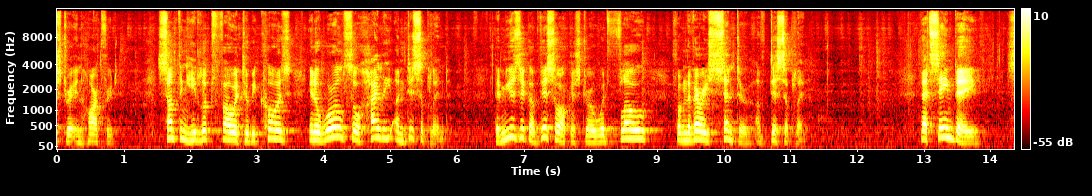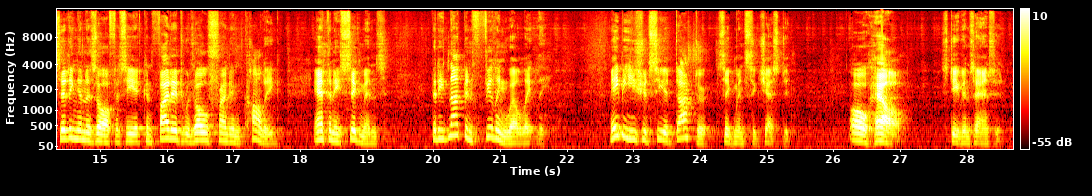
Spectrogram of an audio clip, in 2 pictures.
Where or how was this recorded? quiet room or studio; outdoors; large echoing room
large echoing room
